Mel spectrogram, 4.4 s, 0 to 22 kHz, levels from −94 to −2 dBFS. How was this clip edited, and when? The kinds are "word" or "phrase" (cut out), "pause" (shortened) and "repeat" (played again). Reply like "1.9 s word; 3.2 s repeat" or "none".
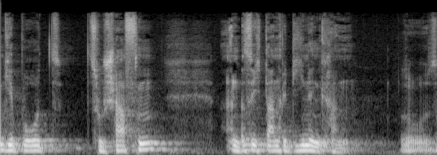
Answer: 2.4 s word; 2.8 s word

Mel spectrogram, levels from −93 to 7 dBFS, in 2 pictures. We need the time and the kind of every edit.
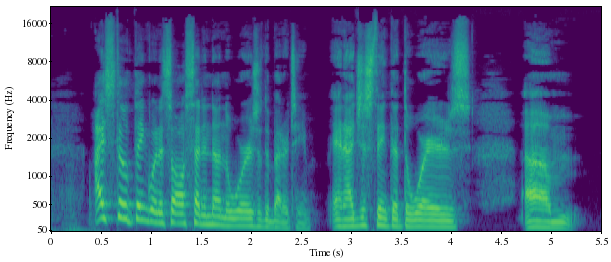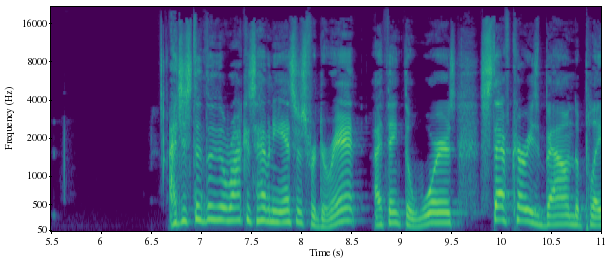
none

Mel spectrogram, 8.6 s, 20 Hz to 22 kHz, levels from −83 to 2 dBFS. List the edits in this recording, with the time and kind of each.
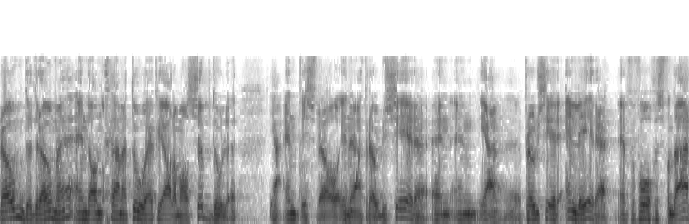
1.3 s word; 3.7 s word; 4.5 s word

